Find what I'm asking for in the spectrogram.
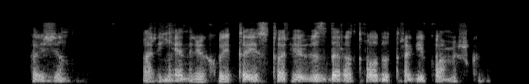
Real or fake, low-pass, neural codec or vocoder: fake; 7.2 kHz; vocoder, 22.05 kHz, 80 mel bands, HiFi-GAN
